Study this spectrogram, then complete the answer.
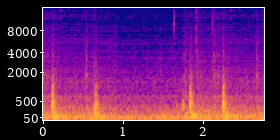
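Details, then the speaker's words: Front suspension creak mistaken for brake noise: short, dry, unevenly spaced creaks with the engine off from old, dry upper control arm bushings, fixed by lubricating with silicone spray rather than replacing parts. "que el problema no sea de frenos sino de suspensión una vez que detectas de qué lado proviene el ruido rechinido o el crujido"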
